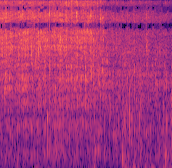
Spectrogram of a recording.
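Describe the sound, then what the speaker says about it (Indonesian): Water gushing hard from a tap at a mountain spring on Mount Merbabu, a constant close rushing splash with no talk. "ini deras banget karena udah pakai keran kayak gini ya"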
